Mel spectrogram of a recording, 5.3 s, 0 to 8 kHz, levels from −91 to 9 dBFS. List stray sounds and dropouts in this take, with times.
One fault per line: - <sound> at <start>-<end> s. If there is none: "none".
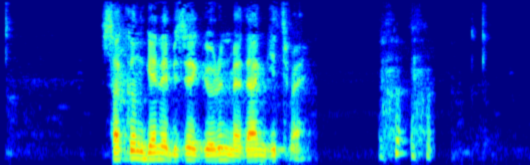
- cough at 3.8-4.4 s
